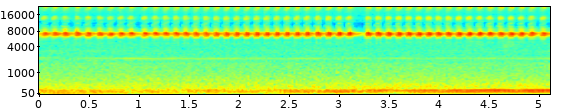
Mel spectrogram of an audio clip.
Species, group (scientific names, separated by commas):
Gryllodes sigillatus, Orthoptera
